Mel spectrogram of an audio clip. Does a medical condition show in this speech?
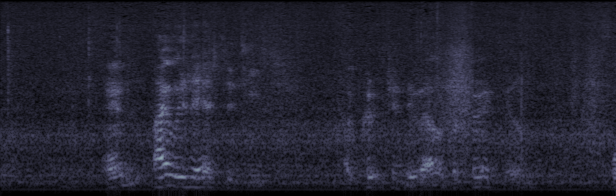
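Yes: cerebral palsy; from birth.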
